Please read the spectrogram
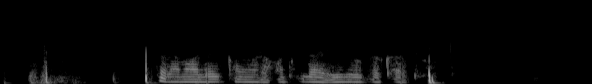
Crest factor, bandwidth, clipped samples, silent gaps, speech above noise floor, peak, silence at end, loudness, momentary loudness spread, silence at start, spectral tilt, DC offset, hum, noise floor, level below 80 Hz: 28 dB; 3.4 kHz; under 0.1%; none; over 51 dB; -14 dBFS; 1.5 s; -41 LUFS; 10 LU; 0.05 s; -11 dB/octave; under 0.1%; none; under -90 dBFS; -60 dBFS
